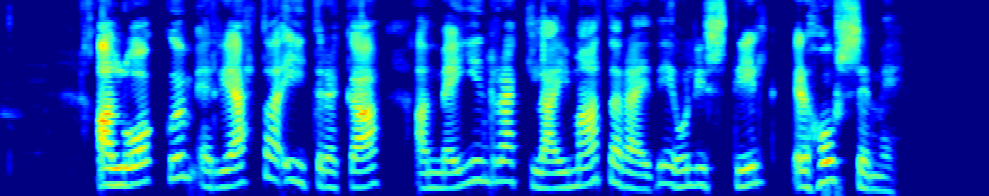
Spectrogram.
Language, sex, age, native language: Icelandic, female, 30-39, Icelandic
